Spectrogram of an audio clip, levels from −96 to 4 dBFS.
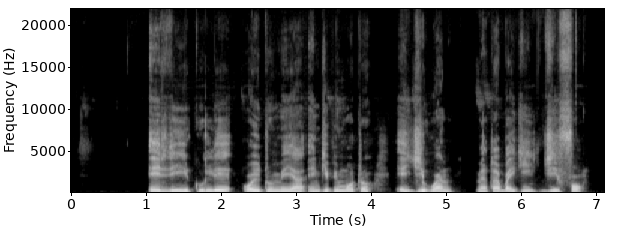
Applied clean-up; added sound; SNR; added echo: neural mask model Resemble Enhance denoiser.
